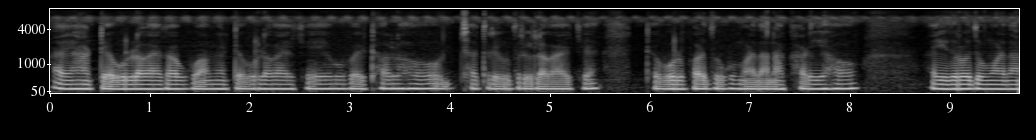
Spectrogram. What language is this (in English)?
Magahi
